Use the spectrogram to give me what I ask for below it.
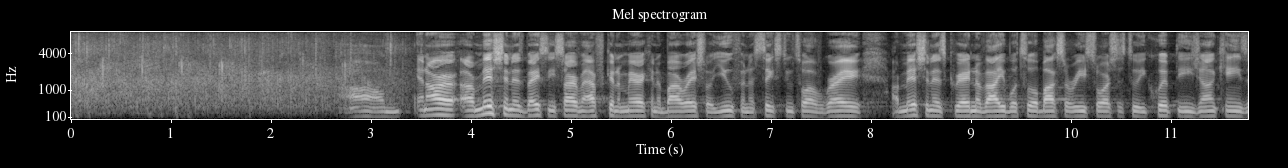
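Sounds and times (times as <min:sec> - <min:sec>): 
audience applause: 0:00.0 - 0:03.4
speech: 0:02.8 - 0:11.7.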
